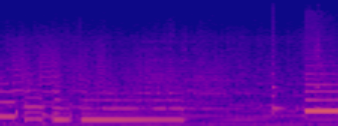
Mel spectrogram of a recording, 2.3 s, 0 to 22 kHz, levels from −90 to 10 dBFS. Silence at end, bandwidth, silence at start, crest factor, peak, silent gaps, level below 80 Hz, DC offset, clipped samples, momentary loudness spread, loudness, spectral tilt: 0 s; 20 kHz; 0 s; 14 dB; -32 dBFS; none; -66 dBFS; under 0.1%; under 0.1%; 10 LU; -49 LUFS; -6 dB/octave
